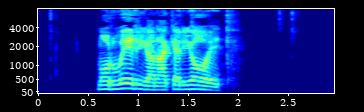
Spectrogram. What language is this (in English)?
Welsh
